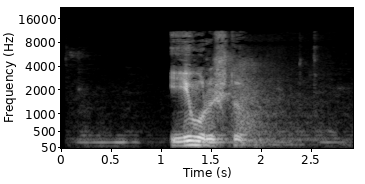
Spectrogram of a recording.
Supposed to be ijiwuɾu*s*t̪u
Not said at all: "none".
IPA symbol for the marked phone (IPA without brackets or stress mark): ʃ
